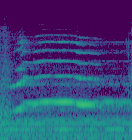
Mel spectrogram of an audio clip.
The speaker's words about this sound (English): What was that sound? It wasn't even like a cat meowing, it was just this ghostly creature screaming.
